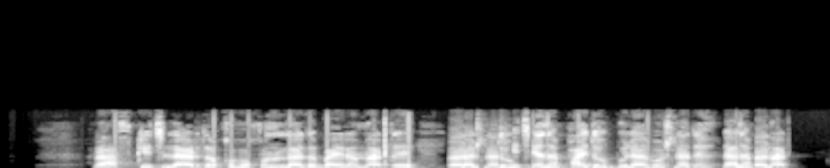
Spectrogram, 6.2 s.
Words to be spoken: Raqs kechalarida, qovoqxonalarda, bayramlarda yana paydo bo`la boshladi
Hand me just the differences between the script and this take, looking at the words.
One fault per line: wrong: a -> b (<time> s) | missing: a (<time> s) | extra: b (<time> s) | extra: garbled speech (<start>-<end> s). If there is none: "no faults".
extra: garbled speech (3.4-4.0 s)
extra: garbled speech (5.4-5.9 s)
